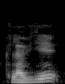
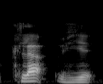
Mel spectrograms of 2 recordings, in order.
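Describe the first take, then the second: First: Said in the usual way. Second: "clavier" split slowly into cla-vier; slow dictation, separating cla and vier in "clavier"; syllable by syllable. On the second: Shown as a demonstration. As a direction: pause between the two syllables of "clavier". New word dictated syllable by syllable.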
